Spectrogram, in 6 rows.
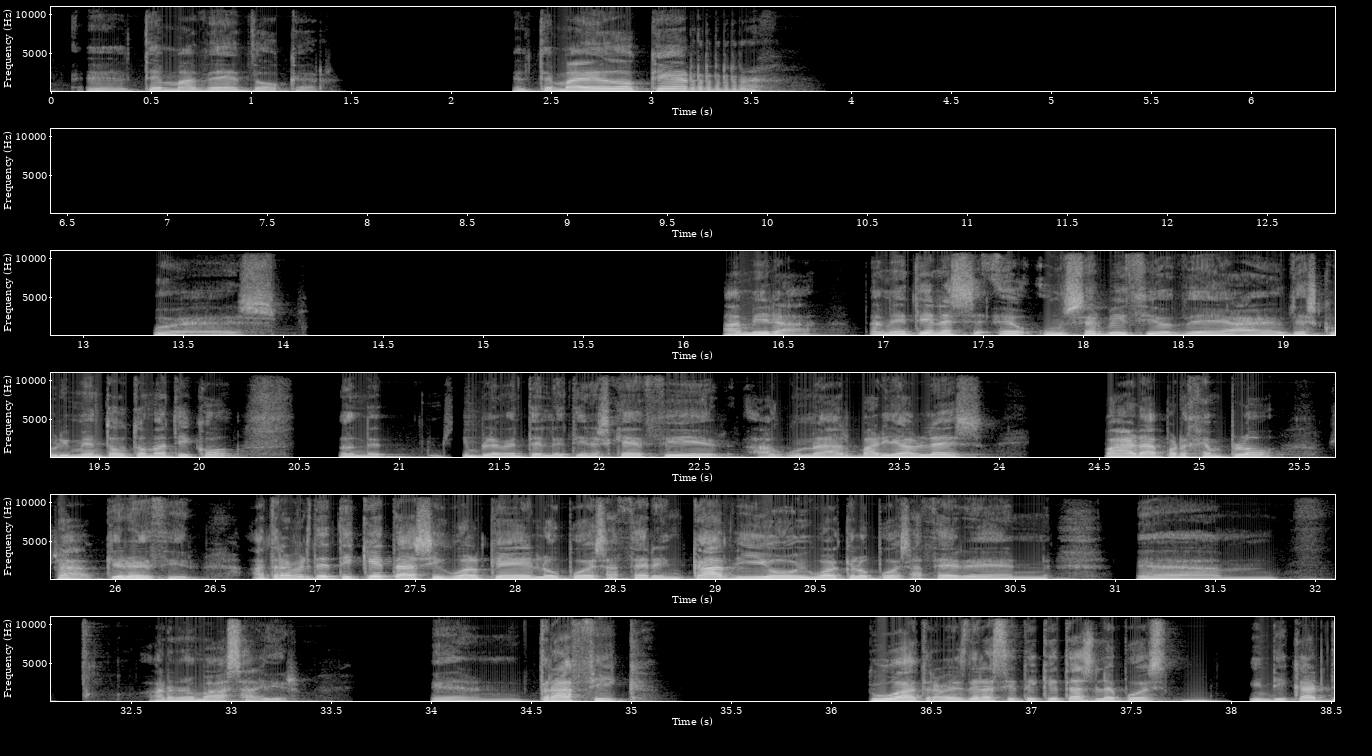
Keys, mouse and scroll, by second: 1.0-1.8 scroll down 2, 1.8-5.0 scroll down 1, 5.0-7.2 scroll down 1, 7.2-8.3 scroll down 1, 8.3-11.5 scroll down 1, 11.5-12.1 scroll down 1, 12.1-13.4 scroll down 2, 13.4-38.5 scroll down 1.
